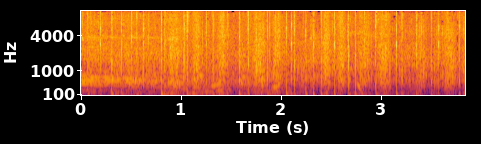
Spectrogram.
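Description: An audience claps steadily, a dense patter of many hands filling the whole stretch at a lively, even level, with a few louder individual claps standing out.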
